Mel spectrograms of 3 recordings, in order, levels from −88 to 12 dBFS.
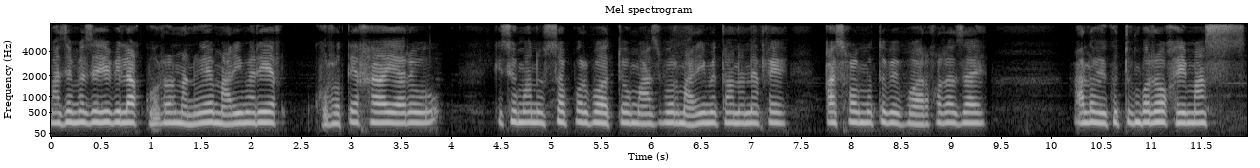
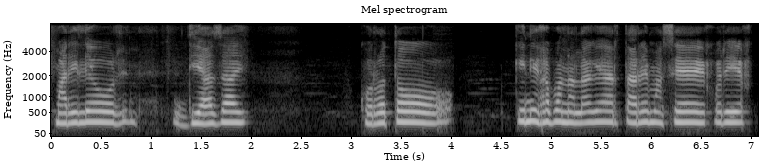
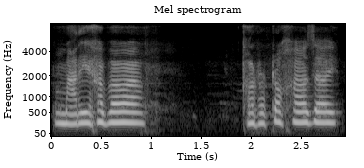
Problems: constant background noise, background conversations at intervals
